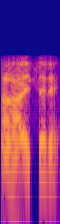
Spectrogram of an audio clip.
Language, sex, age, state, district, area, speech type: Malayalam, male, 45-60, Kerala, Thiruvananthapuram, rural, conversation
